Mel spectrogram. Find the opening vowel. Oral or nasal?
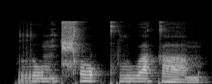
oral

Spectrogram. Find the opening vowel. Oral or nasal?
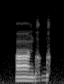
nasal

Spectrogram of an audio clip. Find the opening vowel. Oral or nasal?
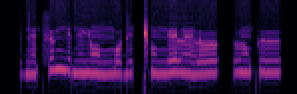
nasal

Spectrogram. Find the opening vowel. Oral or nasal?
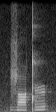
oral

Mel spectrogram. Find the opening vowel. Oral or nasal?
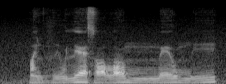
nasal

